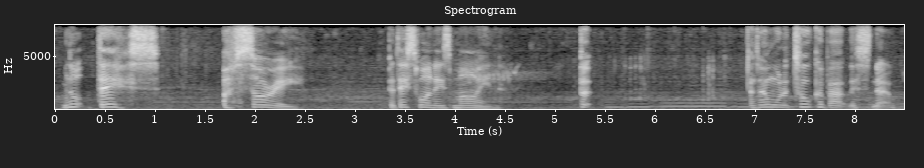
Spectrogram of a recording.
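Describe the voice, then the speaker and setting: A woman's voice: medium pitch, lively intonation, slow, pauses often, noisy background. A woman acting a tough, big-hearted, defiant warrior in a fantasy video game, frank and emotionally open. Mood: defiant, firm.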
